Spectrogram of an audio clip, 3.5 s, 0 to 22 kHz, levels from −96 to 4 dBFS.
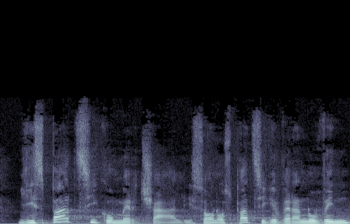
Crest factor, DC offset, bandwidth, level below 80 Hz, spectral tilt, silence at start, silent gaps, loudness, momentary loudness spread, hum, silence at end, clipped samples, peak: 16 dB; 0.9%; 11.5 kHz; -56 dBFS; -7 dB/octave; 0.2 s; none; -23 LUFS; 9 LU; none; 0 s; under 0.1%; -6 dBFS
